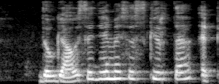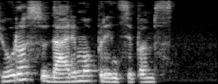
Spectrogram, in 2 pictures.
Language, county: Lithuanian, Vilnius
